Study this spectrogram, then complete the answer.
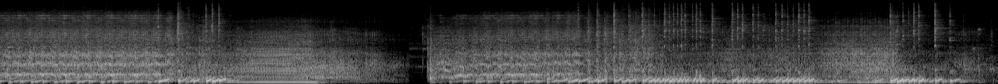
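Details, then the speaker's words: Classic 1963 Mini 850cc BMC engine, decades in a shed, no carburettor fitted, distributor rebuilt: starter chugs rhythmically with a few ragged firing bursts that die away, twice; turns over but won't run without fuel supply. "That's all right. There's not much because we don't have a carby, so we can't."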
